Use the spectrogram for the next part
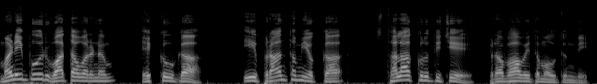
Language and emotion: Telugu, neutral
